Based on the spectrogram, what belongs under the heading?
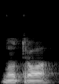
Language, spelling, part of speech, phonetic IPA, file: Russian, нутро, noun, [nʊˈtro], Ru-нутро́.ogg
- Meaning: 1. the inside, the inward nature (especially of a person), gut feeling 2. inside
